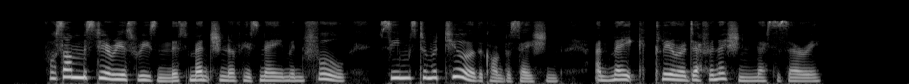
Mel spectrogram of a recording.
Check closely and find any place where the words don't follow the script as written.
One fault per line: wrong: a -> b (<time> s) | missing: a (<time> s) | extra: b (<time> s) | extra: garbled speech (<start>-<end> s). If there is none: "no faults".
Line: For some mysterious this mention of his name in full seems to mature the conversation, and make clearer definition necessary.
extra: reason (1.4 s)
